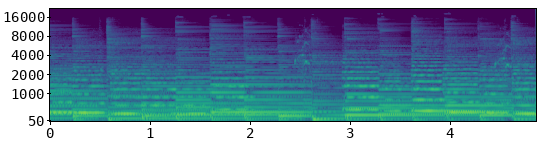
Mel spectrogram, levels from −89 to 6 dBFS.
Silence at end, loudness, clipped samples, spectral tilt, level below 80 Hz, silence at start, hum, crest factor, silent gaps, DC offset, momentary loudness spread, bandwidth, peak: 0 s; -22 LUFS; under 0.1%; -7.5 dB/octave; -48 dBFS; 0 s; none; 12 dB; none; under 0.1%; 4 LU; 14 kHz; -8 dBFS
